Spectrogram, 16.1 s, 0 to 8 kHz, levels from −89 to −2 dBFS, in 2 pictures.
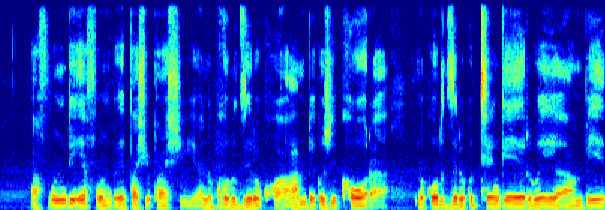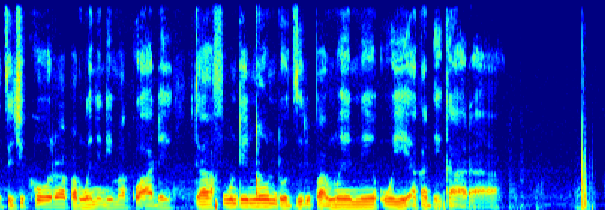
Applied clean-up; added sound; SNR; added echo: none; none; none; none.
